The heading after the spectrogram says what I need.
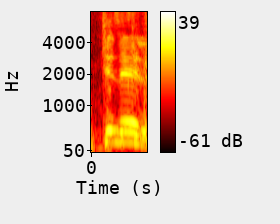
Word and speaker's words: Quesnel: Vous habitez à Quesnel. Au Kennel. Comme Le ça. Kennel.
